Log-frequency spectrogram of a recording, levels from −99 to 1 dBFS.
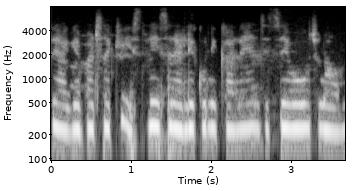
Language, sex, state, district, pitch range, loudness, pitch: Hindi, female, Chhattisgarh, Bilaspur, 230-245 Hz, -13 LUFS, 240 Hz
